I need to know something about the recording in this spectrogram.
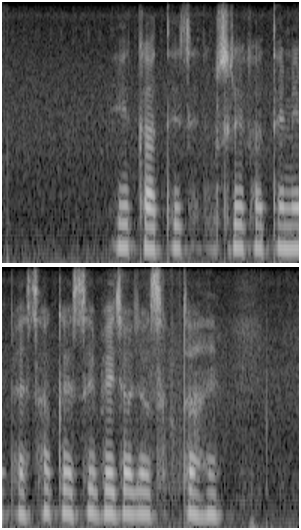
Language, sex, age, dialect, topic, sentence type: Hindi, female, 18-24, Marwari Dhudhari, banking, question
